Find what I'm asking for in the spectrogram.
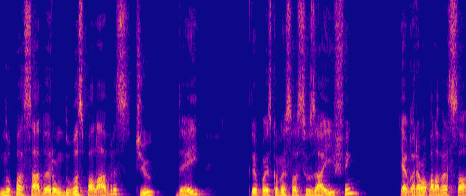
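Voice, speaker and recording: A man talks at a fairly quick pace with a fairly high pitch and ordinary pitch variation. His tone is dark and mellow, in a very clean recording with a silent background. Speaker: podcast co-host. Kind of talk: casual chat.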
